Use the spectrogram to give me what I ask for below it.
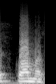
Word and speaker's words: squamous: اسکویمس sales, اسکویمس یا اسکوامس؟ اسکویمس.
